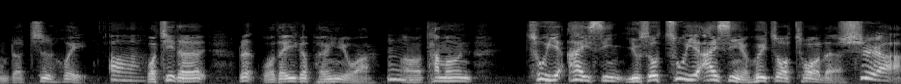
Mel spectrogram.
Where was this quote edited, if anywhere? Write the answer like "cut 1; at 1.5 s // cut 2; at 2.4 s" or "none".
none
